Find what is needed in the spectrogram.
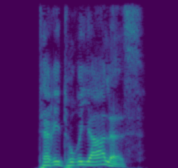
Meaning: strong/mixed nominative/accusative neuter singular of territorial
- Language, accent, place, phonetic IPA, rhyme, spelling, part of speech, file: German, Germany, Berlin, [tɛʁitoˈʁi̯aːləs], -aːləs, territoriales, adjective, De-territoriales.ogg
